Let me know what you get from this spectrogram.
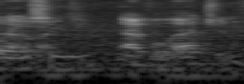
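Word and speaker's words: Appalachian: of like my appal appalachin that is the only pronunciation is it anything else is incorrect okay straight facts uh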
